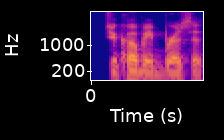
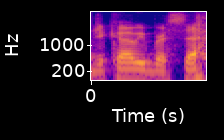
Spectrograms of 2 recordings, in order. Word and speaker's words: Brissett: Arizona, Jacoby Brissett starting tonight. Brissett. You say Brisket? Did you just say Brisket? Brisket. No, you said Brissett at first. No. Instead of Jacoby Brissett, it's Brissett. You just want brisket.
